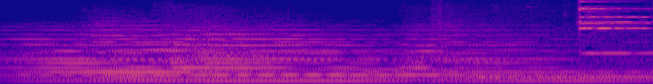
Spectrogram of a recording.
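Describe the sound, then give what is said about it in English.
Church bells ring out in a rich, sustained peal from the towers of a church that holds four bells, their overlapping tones humming continuously with no pause, and a brighter bell strikes near the end; fairly loud, with no voices. “It is very interesting that there are four bells in the towers.”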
